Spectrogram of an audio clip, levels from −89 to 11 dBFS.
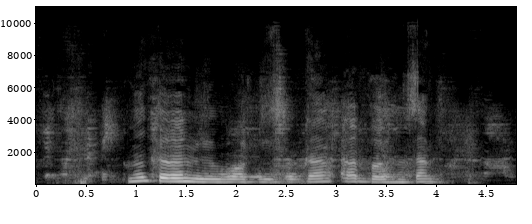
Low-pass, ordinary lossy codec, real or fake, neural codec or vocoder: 9.9 kHz; AAC, 48 kbps; fake; codec, 44.1 kHz, 1.7 kbps, Pupu-Codec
